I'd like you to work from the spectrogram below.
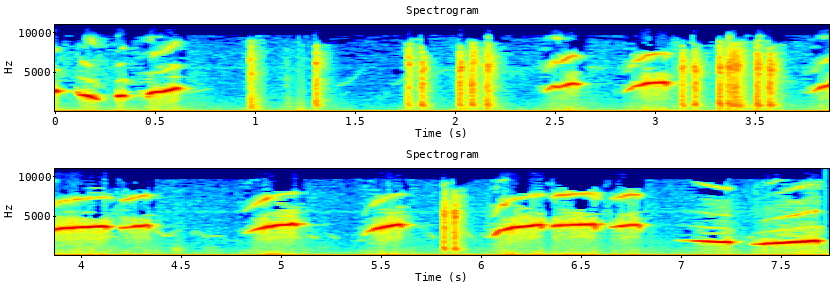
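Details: Sulking white-rumped shama singing clear, slightly rising whistles spaced about half a second apart, broken up by sharp clicking and rasping notes, ending with two lower slurred whistles.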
